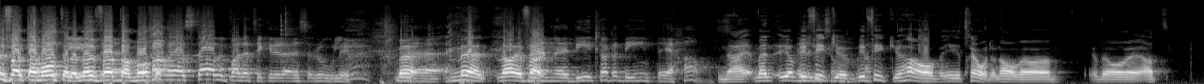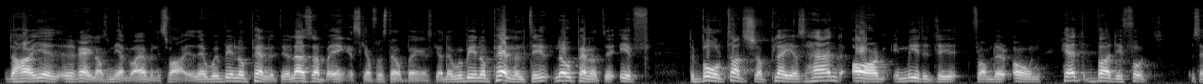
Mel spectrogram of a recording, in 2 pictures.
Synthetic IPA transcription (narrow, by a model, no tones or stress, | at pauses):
fat̪ːaɾmɔt̪ːad̪ɛmɛfat̪ːaɾmɔt̪ːjɑst̪œːmɛpʰɔat̪jɑt̪ʰʏkːəɖɛd̪æːɾæʂɔɾuːlɪmɛmɛnɪvaɾjəfalnd̪ɛkʰlɑːʈat̪̚d̪ɛɪnt̪əːhannæɪmɛnjɑvɪfɪkkːjɵvɪfɪkːjɵɦæːɾɑvɪt̪ʰɾoːd̪ənav | voːɾat̪ | d̪ɛɦæːɾjɛɾeːɡlənasɔmjɛlːəɾɛːvənɪsvæ̰ɾjə̰d̪ɛwɪlbinoʊpʰɛnalt̪ɪjɑlɛːsəhæːpɔɛŋːəlskafəd̪ɛst̪oːpɔɛŋːɛlskad̪ɛwɪlbinoʊpʰɛnəlt̪ɪnoʊpʰɛnəlt̪ɪʔɪf | ðəbɔːlˠt̪ʰʌt͡ʃɔpʰleɪə˞sɦæ̃nd̪ɑɹmɪmiːd̪ɪət̪lɪfɹɔ̃mðəɹʔõʊ̃n | hɛd̪bɑd̪ɪfʊt̪ | s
